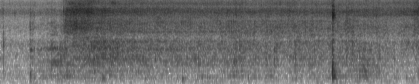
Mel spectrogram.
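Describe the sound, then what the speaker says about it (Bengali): Marinated country chicken stirred into fried spice paste in a pan, a steady soft sizzle throughout with a couple of brief knocks from the stirring utensil. "এবার ম্যারিনেট করা মাংসটা মশলার মধ্যে দিয়ে ভালো করে নেড়ে চেড়ে নেব।"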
